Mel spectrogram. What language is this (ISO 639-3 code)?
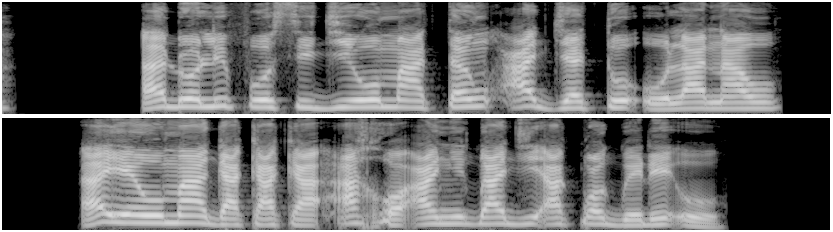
ewe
